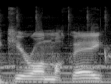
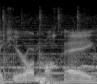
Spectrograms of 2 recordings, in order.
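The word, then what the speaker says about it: Kieron McKay: that's how you say kieron makay um or Kiron makay or however you want to pronounce it I usually say kieron Makai I pronounce it kind of more gaelicy but that's it that's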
